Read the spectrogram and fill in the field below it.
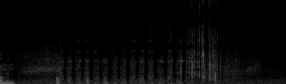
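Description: A hand saw cuts through wood with quick strokes.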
